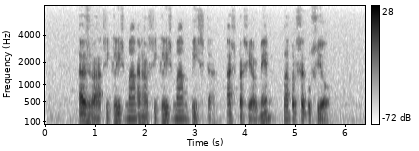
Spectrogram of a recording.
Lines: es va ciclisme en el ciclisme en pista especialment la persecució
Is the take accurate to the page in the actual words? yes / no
yes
